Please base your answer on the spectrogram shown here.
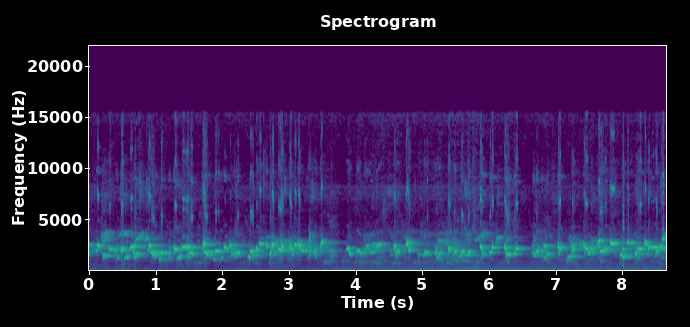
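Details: Natural wild trucuk (Yellow-vented Bulbul) song in the long ngeropel panjang style: continuous bubbly chatter of quick sliding notes, with brief dips in loudness and a faint low rumble in the background.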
